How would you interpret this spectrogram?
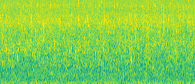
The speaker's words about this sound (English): See if you can sense the origin of this water, bubbling up from the holy spring upstream from where you stand.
